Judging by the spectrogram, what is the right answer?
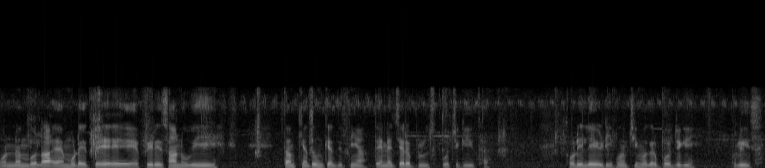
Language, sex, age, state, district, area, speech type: Dogri, male, 18-30, Jammu and Kashmir, Samba, urban, spontaneous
